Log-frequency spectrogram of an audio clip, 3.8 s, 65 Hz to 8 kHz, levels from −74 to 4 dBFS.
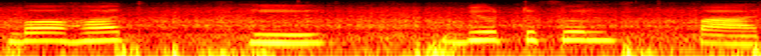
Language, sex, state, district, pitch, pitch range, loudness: Hindi, female, Chandigarh, Chandigarh, 245 Hz, 225-260 Hz, -15 LUFS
